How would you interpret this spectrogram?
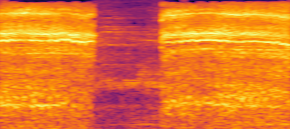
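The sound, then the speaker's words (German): A piglet squeals loudly and shrilly while only being picked up, two sustained high-pitched screams split by a brief gap of near-silence. No one speaks. “So klingt ein Ferkel, das nur hochgenommen wird.”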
